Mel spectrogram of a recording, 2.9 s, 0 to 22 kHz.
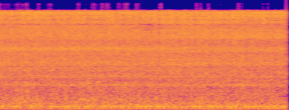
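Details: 1982 GMC Jimmy 4WD, 350 V8: after setting one side's carb idle mixture screw, bottoming it until it acts up then backing out half to one turn, steady low rumble with even pulse, no lean stumble or hunting; idles cleanly.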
